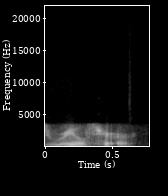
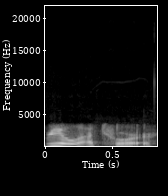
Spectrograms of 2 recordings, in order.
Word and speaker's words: realtor: mispronounce, and that is realtor. Everybody says realtor. Yeah, you want a vowel between the L and the T, don't you?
